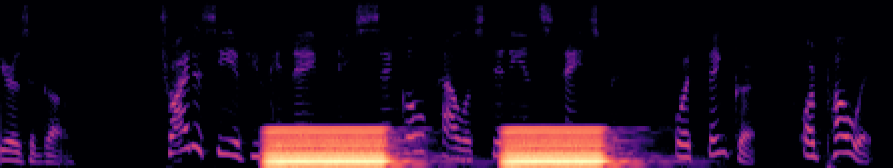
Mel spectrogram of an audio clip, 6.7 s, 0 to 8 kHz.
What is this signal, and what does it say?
Ship horn signal, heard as a ship's horn, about 70 Hz, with speech in English. 2 short. At sea: I am altering course to port.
